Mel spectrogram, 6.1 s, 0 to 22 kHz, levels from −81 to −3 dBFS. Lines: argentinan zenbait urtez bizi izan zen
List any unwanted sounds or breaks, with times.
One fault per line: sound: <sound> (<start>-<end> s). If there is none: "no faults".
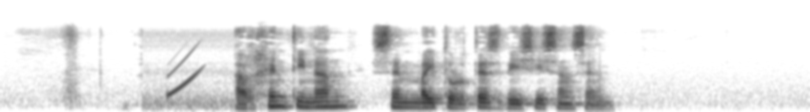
sound: chirp (1.3-1.6 s)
